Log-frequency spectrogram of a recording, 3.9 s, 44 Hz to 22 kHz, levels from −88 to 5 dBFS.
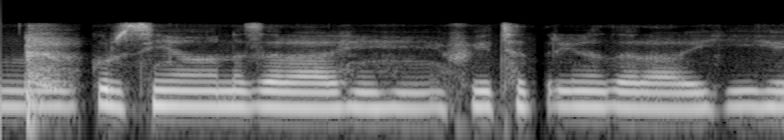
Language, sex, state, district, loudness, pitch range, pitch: Hindi, female, Punjab, Kapurthala, -17 LUFS, 185-195 Hz, 190 Hz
